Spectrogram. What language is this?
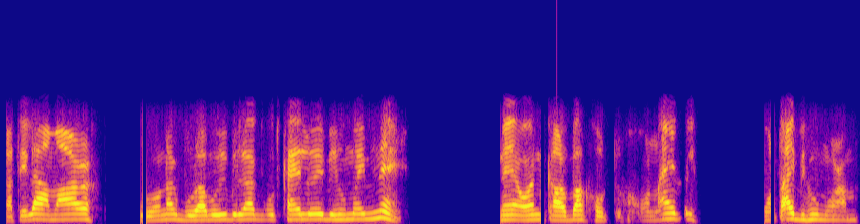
Assamese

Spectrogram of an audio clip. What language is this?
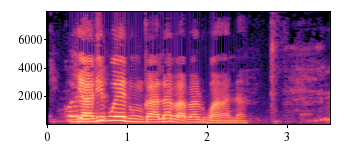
Ganda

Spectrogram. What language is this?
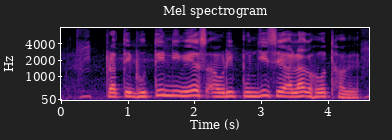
Bhojpuri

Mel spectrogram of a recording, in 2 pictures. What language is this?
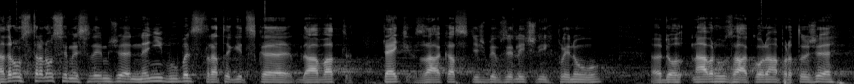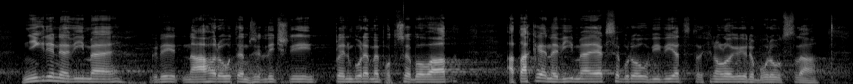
Czech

